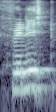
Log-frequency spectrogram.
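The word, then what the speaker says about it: finished: फिनिश्ड फिनिश्ड word में एस एच का बाद इडी आया है और एस एच का उच्चारण श हुआ है। इसलिए डी का उच्चारण ट हुआ। इसलिए इसे फिनिश्ड पढ़ा जाता है।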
